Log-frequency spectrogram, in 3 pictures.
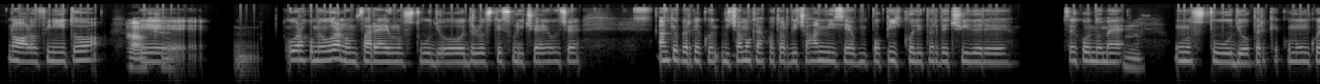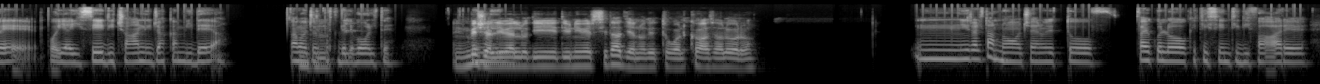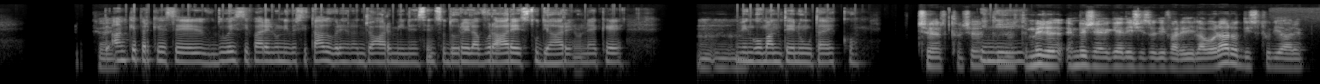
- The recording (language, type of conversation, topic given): Italian, unstructured, In che modo la tua famiglia influenza le tue scelte?
- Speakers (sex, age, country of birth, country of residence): female, 20-24, Italy, Italy; male, 25-29, Italy, Italy
- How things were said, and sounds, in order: distorted speech; drawn out: "e"; tapping; "cioè" said as "ceh"; other background noise; static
